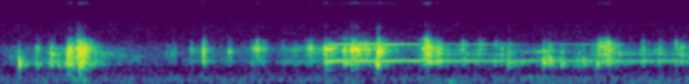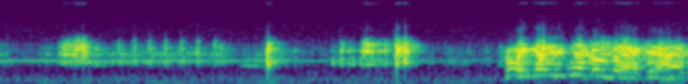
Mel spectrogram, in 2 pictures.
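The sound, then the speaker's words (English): A coin telephone that takes a nickel being dialed: a run of quick clicking and ratcheting bursts, clear, over a faint steady hum, with a voice speaking briefly near the end. “Where's your phone? It's right there. It's a nickel.”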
